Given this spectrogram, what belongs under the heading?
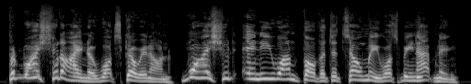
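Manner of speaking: high, heated demand; angry. A narrator's reading. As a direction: demand answers, burning with resentment. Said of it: "his fury".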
